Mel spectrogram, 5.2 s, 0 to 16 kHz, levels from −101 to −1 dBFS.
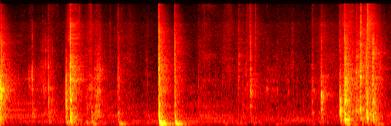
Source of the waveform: real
